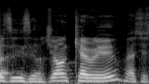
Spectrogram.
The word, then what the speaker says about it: John Carew: Jon Carew.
